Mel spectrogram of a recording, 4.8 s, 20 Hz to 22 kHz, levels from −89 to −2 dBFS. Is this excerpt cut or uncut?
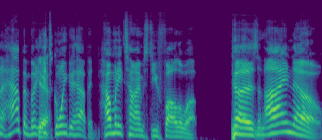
cut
